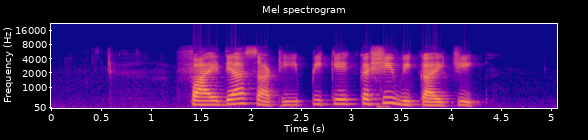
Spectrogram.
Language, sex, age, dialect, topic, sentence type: Marathi, female, 46-50, Standard Marathi, agriculture, question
